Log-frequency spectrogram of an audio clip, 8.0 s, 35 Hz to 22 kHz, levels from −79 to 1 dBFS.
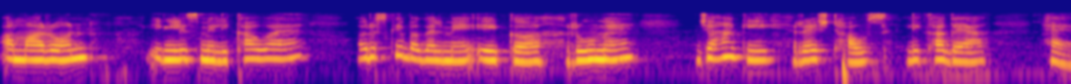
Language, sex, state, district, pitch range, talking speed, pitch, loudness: Hindi, female, Bihar, Kaimur, 220-250 Hz, 150 wpm, 230 Hz, -15 LUFS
